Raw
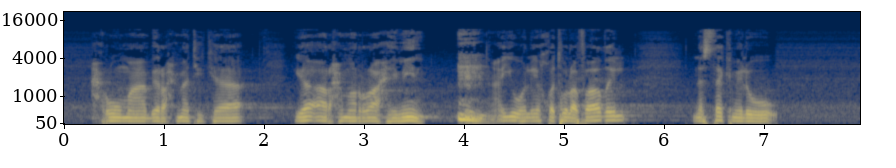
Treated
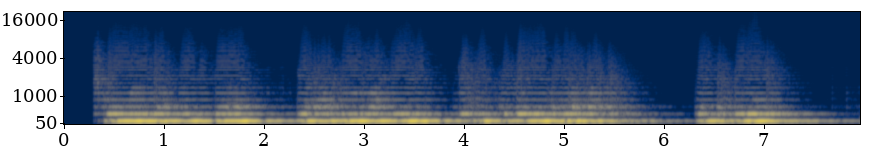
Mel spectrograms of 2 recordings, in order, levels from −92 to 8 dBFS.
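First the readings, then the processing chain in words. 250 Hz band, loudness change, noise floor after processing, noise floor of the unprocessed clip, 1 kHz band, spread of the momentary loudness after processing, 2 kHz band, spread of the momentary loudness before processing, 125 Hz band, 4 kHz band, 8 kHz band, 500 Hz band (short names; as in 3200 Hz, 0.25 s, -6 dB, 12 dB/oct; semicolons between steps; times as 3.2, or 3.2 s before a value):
n/a, +4.5 dB, -53 dBFS, -50 dBFS, under -20 dB, 15 LU, under -20 dB, 8 LU, +9.5 dB, under -15 dB, under -20 dB, -6.0 dB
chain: low shelf 490 Hz +8.5 dB; treble ducked by the level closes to 820 Hz, closed at -12.5 dBFS; dynamic EQ 1900 Hz, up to +6 dB, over -38 dBFS, Q 1.1; in parallel at +0.5 dB: compressor, threshold -24 dBFS, peak gain reduction 19.5 dB; on the sum: flange 0.93 Hz, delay 0.8 ms, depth 9.3 ms, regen +72%; vocoder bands 32, square 125 Hz; crossover distortion -44 dBFS; shoebox room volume 280 m³, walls mixed, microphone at 1.1 m; gain -2 dB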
